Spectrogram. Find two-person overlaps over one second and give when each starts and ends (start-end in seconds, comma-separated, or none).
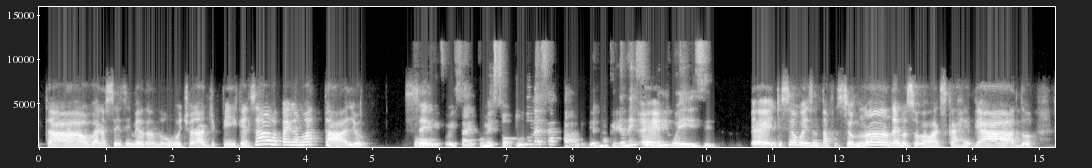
none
